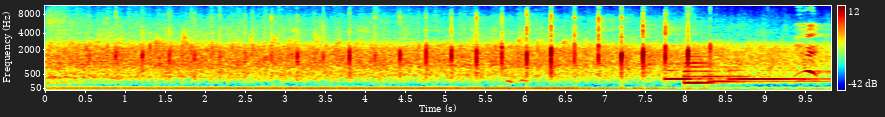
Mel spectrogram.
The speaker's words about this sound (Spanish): Le damos un aplauso al Rey, a Jesús.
